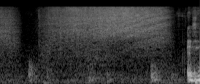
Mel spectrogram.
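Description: Fabric rubbing against the phone's microphone: a steady scratchy hiss for about a second, cutting off just before speech resumes.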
